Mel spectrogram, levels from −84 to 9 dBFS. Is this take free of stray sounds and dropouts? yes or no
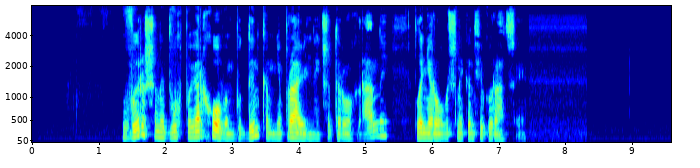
yes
